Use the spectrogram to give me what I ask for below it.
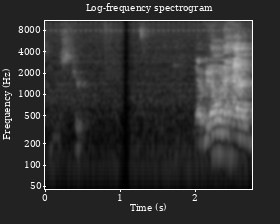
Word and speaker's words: Worcestershire: Worcestershire sauce, or as they say in England, Worcester sauce, because if you have 15,000 syllables, it's gotta be pronounced Worcester.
